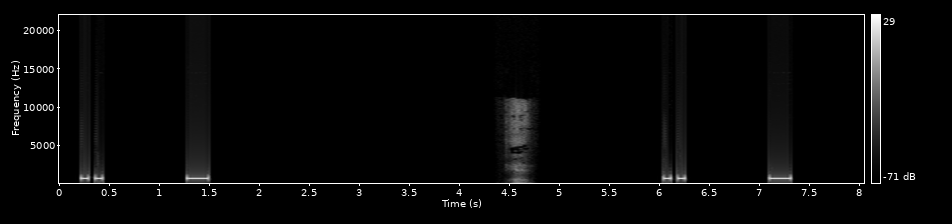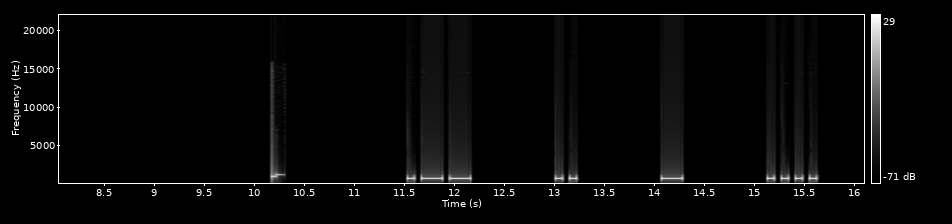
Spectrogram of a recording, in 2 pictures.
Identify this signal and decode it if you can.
Morse code, heard as a keyed tone, about 17 wpm, spaced as for 8 wpm, 700 Hz. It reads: IT IT WITH
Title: 4x Character Spacing - Top 200 Words - 17wpm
